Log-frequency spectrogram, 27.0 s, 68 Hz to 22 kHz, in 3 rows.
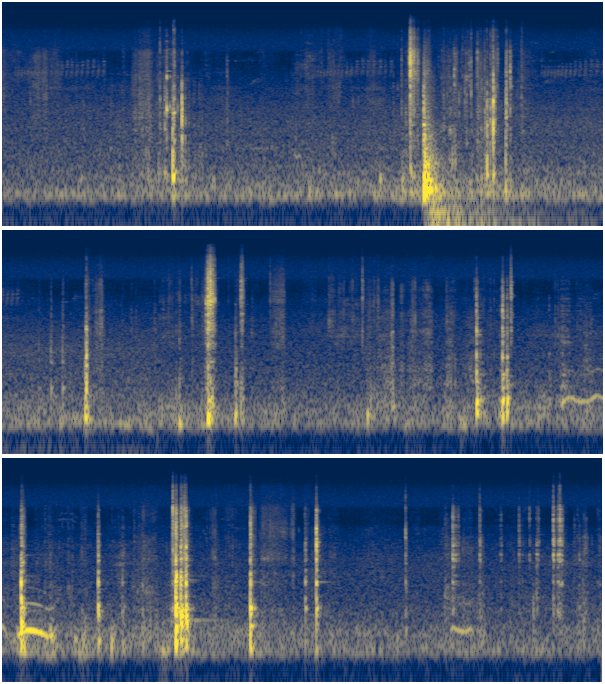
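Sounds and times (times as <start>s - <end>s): heavy thud: 6.3s - 9.6s.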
